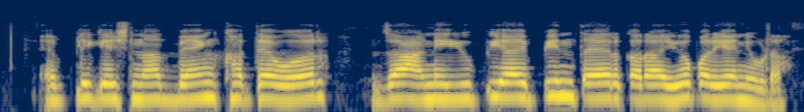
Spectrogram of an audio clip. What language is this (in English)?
Marathi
